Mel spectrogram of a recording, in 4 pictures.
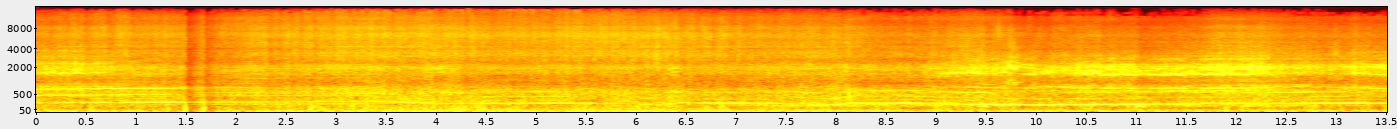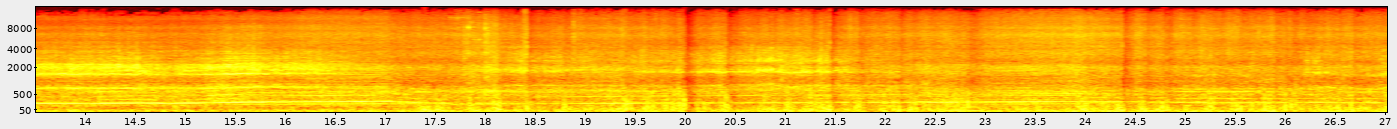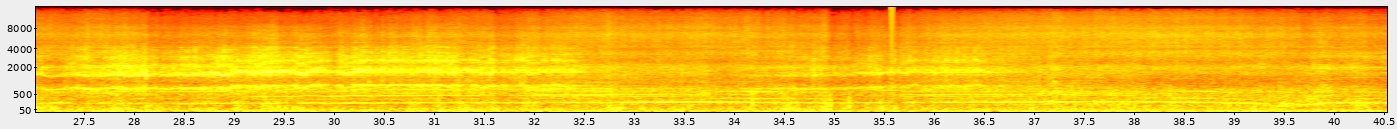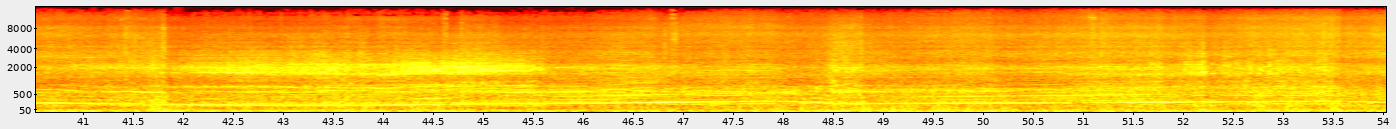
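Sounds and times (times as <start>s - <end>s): car engine revving high: 0.0s - 54.0s.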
